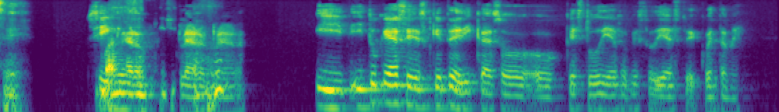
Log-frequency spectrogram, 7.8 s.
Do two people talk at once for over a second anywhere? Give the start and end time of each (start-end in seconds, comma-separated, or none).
1.0-2.3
